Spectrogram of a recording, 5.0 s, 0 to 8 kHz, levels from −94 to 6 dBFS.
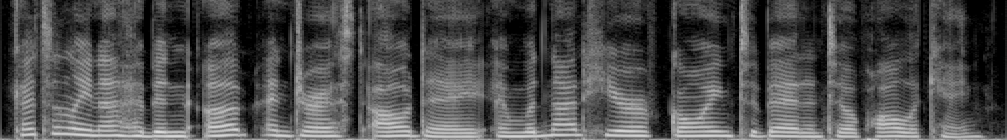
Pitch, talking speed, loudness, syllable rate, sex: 250 Hz, 225 wpm, -15 LUFS, 5.3 syllables/s, female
